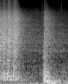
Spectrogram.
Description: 02_05_drumbreak.wav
